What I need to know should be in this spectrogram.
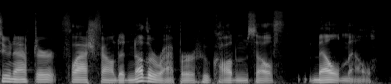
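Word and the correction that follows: Melle Mel: It's possible I mispronounced it because it's M-E-L-L-E-M-E-L. So Mele Mel? – That would be better. – Okay. Mele Mel then.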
